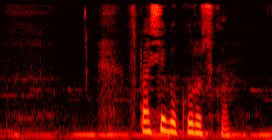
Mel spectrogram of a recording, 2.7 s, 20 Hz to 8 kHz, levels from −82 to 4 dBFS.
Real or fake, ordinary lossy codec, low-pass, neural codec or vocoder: real; MP3, 32 kbps; 7.2 kHz; none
